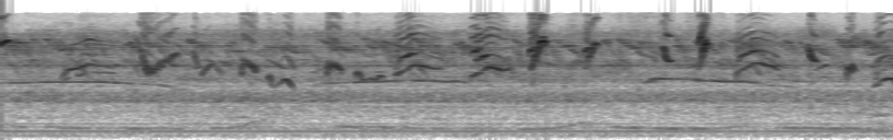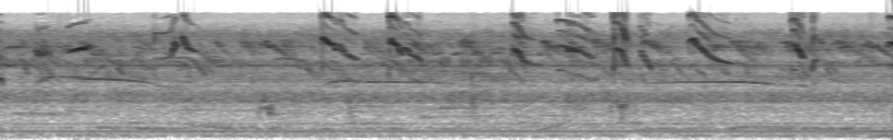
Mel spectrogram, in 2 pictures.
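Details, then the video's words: Oriental white-eye of the buxtoni form, a fruit-eating bird, singing in the rapid ngriwik style: dense high, thin chirps and quick rising and falling twitters in a steady run, over a low steady hum. "pleci buxtomi ngriwik"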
